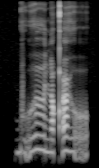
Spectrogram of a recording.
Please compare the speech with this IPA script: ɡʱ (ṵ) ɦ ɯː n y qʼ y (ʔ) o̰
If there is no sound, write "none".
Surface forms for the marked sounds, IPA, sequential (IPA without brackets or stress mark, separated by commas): ṵ, ɦ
